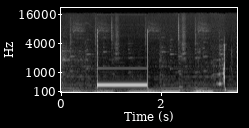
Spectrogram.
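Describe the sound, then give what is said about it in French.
A telephone line tone sounds while a hung-up call is being redialed: one steady mid-pitched tone lasting about a second, followed by a few soft clicks and low bumps. “Bon, allez hop, on rappelle, c'est parti.”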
